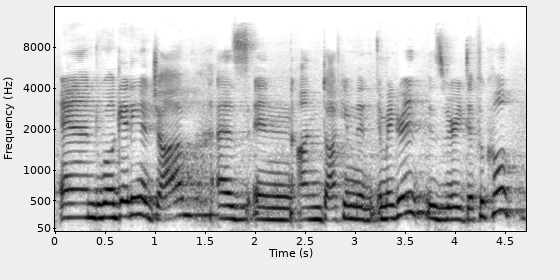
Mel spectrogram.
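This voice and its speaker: A woman's voice: medium pitch, darkish tone, slight background noise. Thoughtful woman in echoey room. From Mexico, raised in Alaska. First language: Spanish. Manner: thoughtful, pausing with fillers. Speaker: guest, reservations manager. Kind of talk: casual interview answers. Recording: echoey room, faint ambience.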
